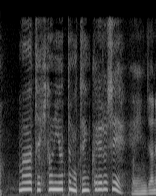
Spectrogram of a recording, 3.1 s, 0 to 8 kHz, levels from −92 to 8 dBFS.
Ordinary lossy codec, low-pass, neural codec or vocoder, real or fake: MP3, 64 kbps; 7.2 kHz; autoencoder, 48 kHz, 32 numbers a frame, DAC-VAE, trained on Japanese speech; fake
